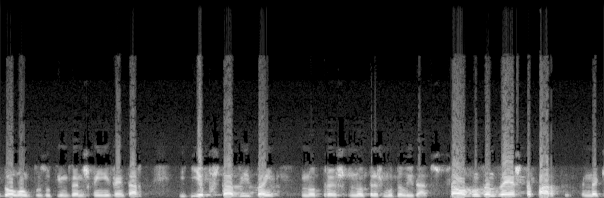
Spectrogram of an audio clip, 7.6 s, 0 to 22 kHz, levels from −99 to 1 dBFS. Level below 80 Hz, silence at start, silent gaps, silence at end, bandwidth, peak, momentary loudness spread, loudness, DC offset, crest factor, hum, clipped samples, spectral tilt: -50 dBFS; 0.05 s; none; 0.05 s; 15 kHz; 0 dBFS; 11 LU; -11 LUFS; under 0.1%; 12 dB; none; 0.2%; -4 dB/octave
